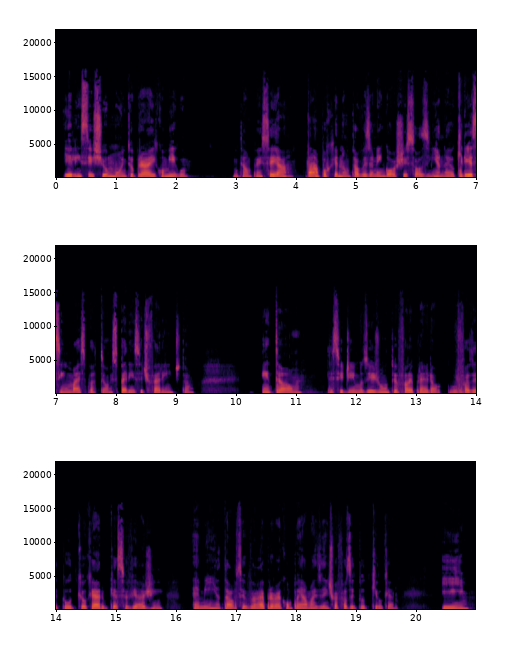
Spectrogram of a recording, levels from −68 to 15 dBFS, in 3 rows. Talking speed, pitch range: 205 wpm, 180-220 Hz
